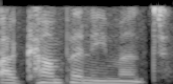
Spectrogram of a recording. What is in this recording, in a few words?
"accompaniment", us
